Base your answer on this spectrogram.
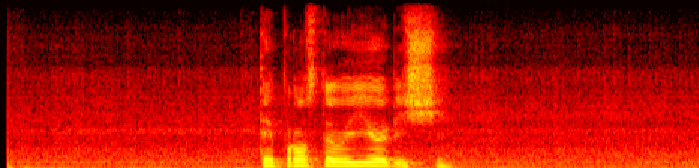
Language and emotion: Russian, angry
